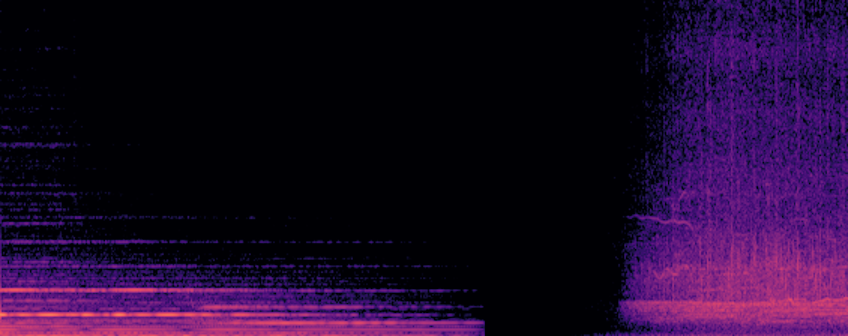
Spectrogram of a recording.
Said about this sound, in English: Under the clamor of the crowd, Samar approached the body of the beast. I could feel an electric anticipation build, the clapping and cheering decreased slightly, just waiting to explode even louder.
